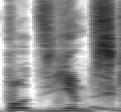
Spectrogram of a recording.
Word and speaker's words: Podziemski: So I think I called him Podziemski, you did, which is the actual Polish pronunciation.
